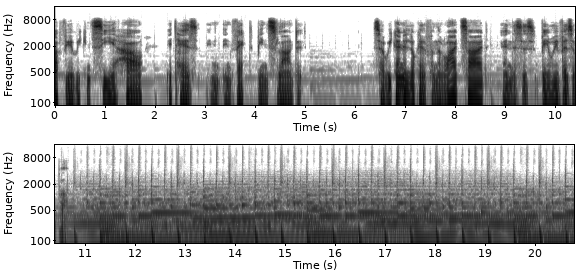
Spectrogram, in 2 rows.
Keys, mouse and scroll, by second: 2.6-3.0 scroll down 2, 6.5 scroll down 2, 7.9 shift+middle click, 8.5-9.7 shift+scroll down 1, 12.4-12.9 scroll down 1, 14.1-17.1 shift+middle drag.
